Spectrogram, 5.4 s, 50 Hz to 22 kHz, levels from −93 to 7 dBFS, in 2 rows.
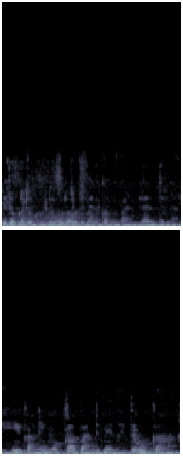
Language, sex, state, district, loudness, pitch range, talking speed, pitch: Telugu, female, Andhra Pradesh, Anantapur, -42 LUFS, 180-190 Hz, 145 wpm, 185 Hz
